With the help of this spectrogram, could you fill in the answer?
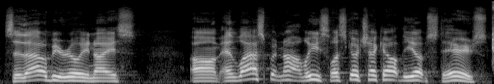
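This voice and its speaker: Young adult male, slightly higher-pitched, laid-back and upbeat, casual small-business vlog tour delivery. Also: normal speed. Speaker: small microgreen business owner giving a tour. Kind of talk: casual vlog walk-through. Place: inside a large warehouse building.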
